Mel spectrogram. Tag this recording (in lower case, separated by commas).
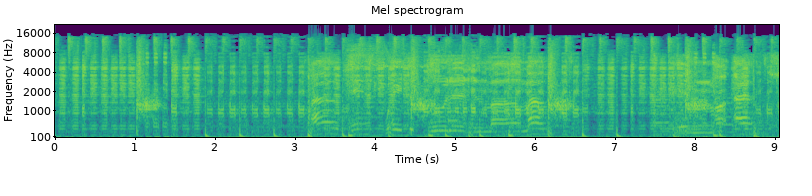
dubstep, music, electronic music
